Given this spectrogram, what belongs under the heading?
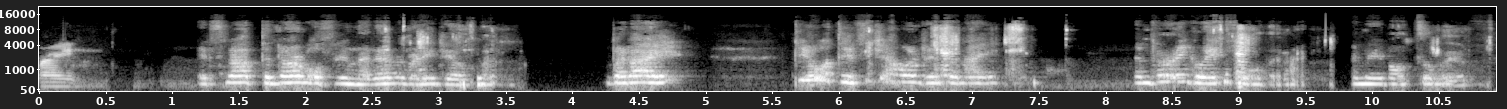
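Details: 17-year-old living with cerebral palsy, speaking spontaneously in a live interview; speech in cerebral palsy, possibly dysarthric.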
